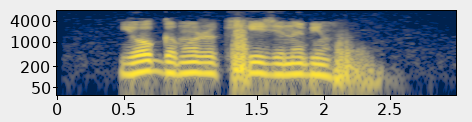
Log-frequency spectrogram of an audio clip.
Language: Shina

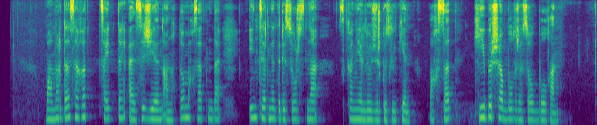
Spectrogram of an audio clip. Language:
Kazakh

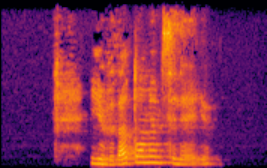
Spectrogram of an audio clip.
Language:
Kabyle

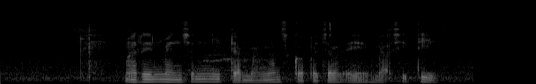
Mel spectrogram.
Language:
Javanese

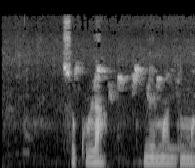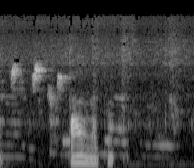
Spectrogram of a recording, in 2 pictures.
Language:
Baoulé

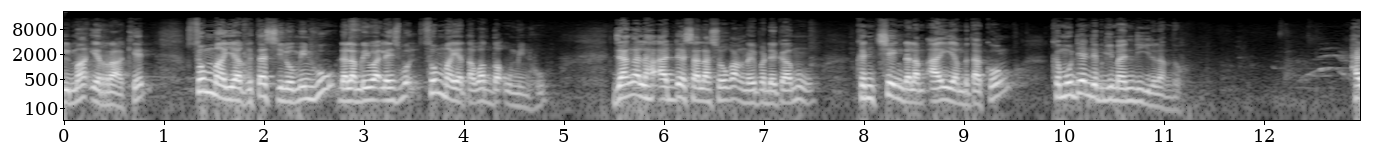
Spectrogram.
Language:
Malay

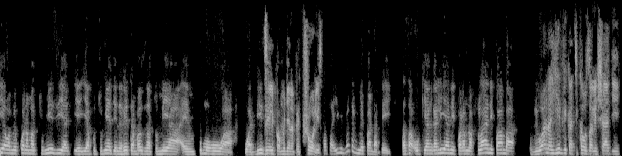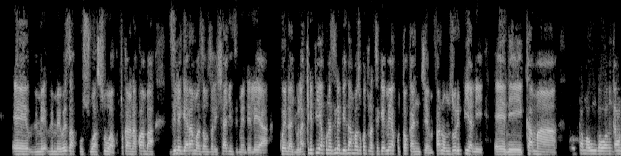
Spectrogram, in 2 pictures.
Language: Swahili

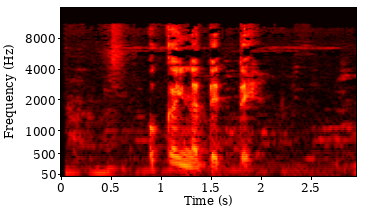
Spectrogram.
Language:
Nüpode Huitoto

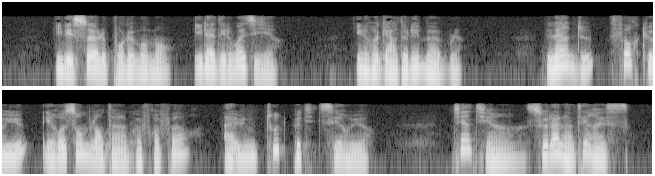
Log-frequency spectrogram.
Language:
French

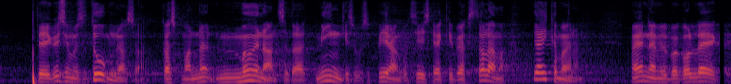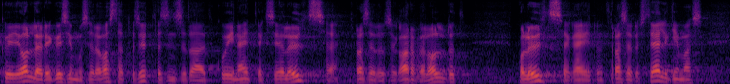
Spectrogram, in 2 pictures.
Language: Estonian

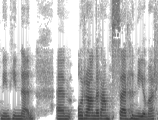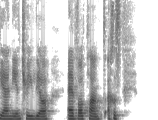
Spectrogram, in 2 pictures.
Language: Welsh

